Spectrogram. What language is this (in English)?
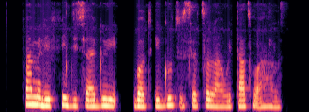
Nigerian Pidgin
